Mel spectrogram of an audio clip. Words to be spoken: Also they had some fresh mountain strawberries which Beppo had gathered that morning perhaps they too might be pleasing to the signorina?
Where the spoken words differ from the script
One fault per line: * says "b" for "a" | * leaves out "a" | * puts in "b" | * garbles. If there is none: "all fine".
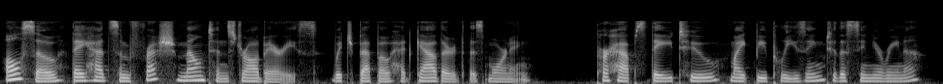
* says "this" for "that"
